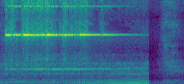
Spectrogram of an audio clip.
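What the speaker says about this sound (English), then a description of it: "He's ringing a bell to summon them." A hand bell rung continuously, a bright sustained clanging tone with shimmering overtones, close and loud, cutting off abruptly near the end and leaving faint background sound.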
